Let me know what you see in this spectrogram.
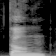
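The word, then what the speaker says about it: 灯: If they wrote the word for lanterns, also pronounced deng, they'd be punished for breaking the taboo.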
